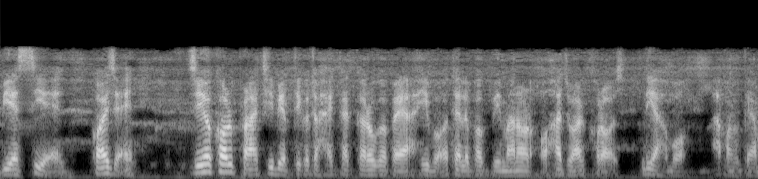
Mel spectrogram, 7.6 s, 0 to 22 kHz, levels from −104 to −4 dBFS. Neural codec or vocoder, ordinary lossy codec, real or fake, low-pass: codec, 16 kHz in and 24 kHz out, 1 kbps, XY-Tokenizer; none; fake; 7.2 kHz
